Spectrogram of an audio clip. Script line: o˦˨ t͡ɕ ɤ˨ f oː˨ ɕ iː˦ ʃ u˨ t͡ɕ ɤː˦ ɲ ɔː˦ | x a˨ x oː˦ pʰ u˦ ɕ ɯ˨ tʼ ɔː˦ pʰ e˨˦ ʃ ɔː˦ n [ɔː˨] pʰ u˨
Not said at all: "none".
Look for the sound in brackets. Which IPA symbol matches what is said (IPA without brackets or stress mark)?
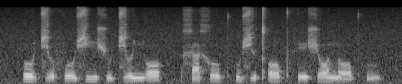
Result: ɔː˨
